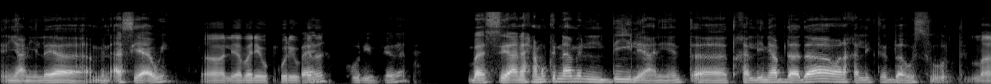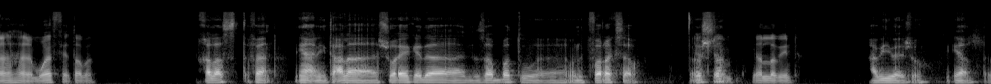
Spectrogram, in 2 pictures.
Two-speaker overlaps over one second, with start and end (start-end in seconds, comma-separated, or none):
none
